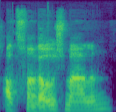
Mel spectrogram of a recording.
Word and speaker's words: Ad van Roosmalen: My name is Ad van Roosmalen, to pronounce it in Dutch. But I think Van Roosmalen is maiden is very close.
